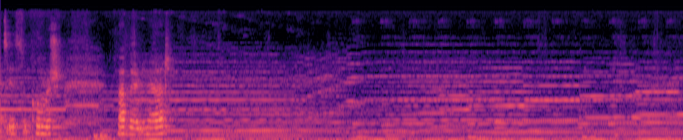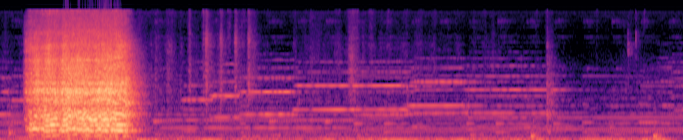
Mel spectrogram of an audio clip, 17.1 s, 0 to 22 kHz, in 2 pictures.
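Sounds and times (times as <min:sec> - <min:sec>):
soft instrumental music: 0:00.0 - 0:17.0.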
